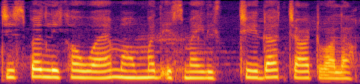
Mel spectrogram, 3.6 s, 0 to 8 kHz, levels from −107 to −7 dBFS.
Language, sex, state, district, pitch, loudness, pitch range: Hindi, female, Uttar Pradesh, Shamli, 235 Hz, -16 LUFS, 225-245 Hz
